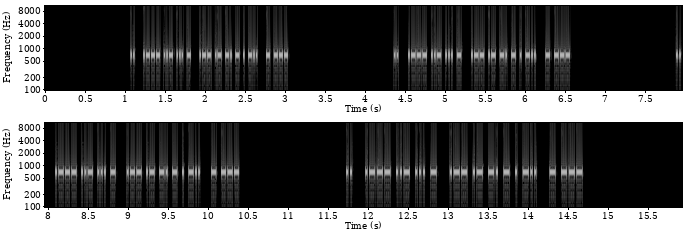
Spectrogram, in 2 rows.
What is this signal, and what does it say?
Morse code, heard as a keyed tone, about 59 wpm, 700 Hz. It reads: I JUST WANTED TO I JUST WANTED TO I JUST WANTED TO I JUST WANTED TO
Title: Speed-Racing - Sets of 4 Words 50wpm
